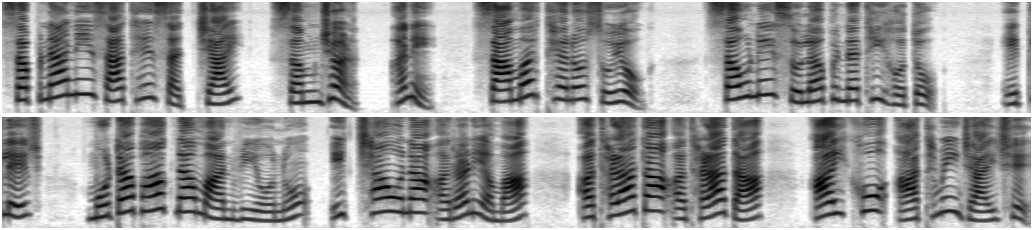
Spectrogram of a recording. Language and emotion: Gujarati, neutral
